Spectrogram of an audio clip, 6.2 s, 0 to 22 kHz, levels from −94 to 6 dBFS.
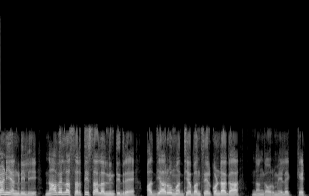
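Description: A speech recording over a wideband mSBC Bluetooth headset link, where unconcealed Bluetooth headset packet loss occurs at 1.82 s. A short run of voice packets between headset and phone never arrived, which fits three lost frames, and nothing was generated to cover them, so the gap was filled with silence or an idle pattern. The result is a hole of about 26 ms cut out of the speech, with hard edges that can click on entry and exit.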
